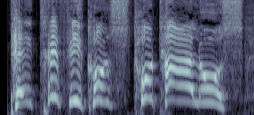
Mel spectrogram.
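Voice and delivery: very high, loud, drawn-out incantation; shouted spell. A narrator's reading. Hermine casting a spell on Neville, shrieking it. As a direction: scream the spell out slowly. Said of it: "schrie sie".

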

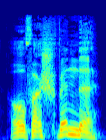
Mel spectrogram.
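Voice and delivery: put-on gruff, impatient old wizard brushing him off; grumpy wizard. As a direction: irritably wave away a pest. Wizard snaps at Rover. (ungeduldiger Zauberer)

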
